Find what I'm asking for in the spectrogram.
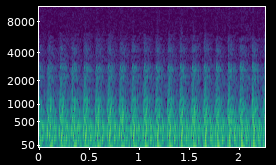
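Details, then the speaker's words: Front-load washing machine, empty drum at high spin speed: rapid, even thumping and banging from the back at every turn, far too rough for no load; worn rear tub bearing, and the noise may fade at certain rpm. "but that's how you know you have a bad rear bearing a certain rpm sometimes that noise will go away"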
